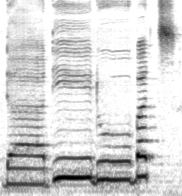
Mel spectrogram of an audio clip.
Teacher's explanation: keluar dengan cara menyentuhkan ujung lidah ke gusi bagian atas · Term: huruf Dal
